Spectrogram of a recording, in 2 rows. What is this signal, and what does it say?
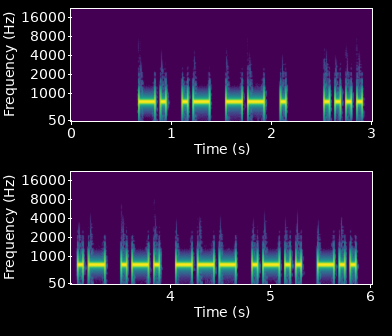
Morse code, heard as a keyed tone, about 22 wpm, 700 Hz. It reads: NAME HAROLD
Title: Practice QSO - Exchange 1 - Beginning - 22wpm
